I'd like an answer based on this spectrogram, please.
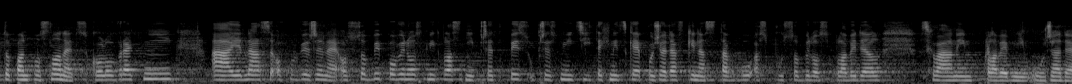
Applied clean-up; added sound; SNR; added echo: none; none; none; none.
